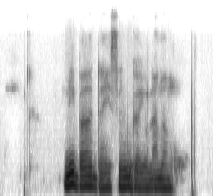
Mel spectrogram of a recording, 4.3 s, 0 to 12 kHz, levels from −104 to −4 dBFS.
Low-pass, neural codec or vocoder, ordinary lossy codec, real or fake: 7.2 kHz; codec, 16 kHz, 1 kbps, X-Codec, HuBERT features, trained on balanced general audio; Opus, 24 kbps; fake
